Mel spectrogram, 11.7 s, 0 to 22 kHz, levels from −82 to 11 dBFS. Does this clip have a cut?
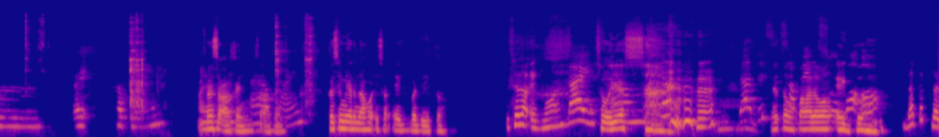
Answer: no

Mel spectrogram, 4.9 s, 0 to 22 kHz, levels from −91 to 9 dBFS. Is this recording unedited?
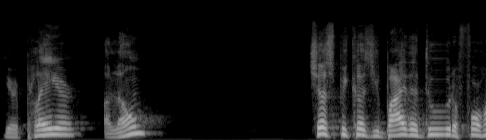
yes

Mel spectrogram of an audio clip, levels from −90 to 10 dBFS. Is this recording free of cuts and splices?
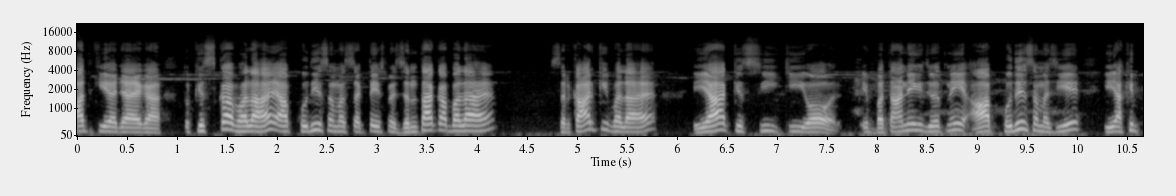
yes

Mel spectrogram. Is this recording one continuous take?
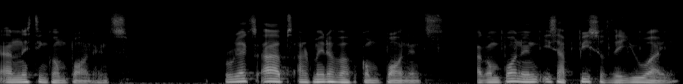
no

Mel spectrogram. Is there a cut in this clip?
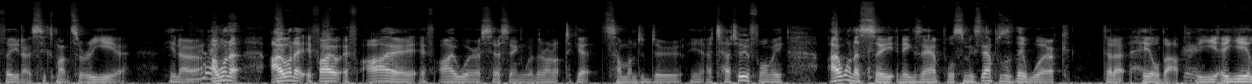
no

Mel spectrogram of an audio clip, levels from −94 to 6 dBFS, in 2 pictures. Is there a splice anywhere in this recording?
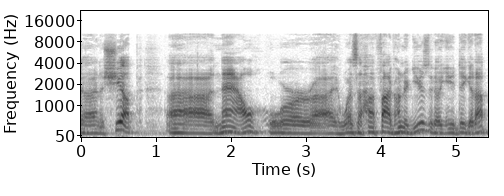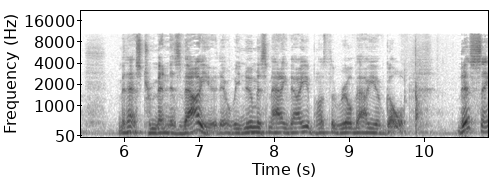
no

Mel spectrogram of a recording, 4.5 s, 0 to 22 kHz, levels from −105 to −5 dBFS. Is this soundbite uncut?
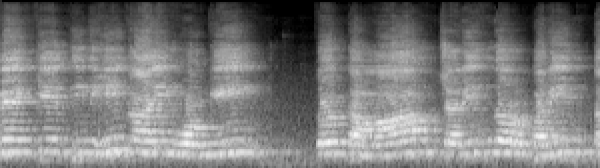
yes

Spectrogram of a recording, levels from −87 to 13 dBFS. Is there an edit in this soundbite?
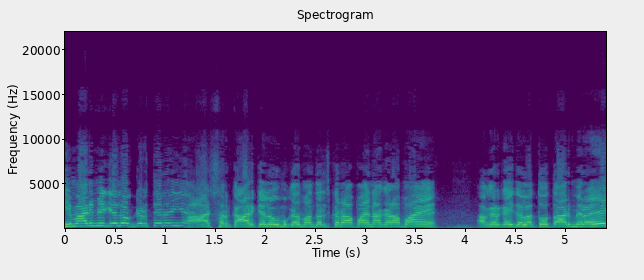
yes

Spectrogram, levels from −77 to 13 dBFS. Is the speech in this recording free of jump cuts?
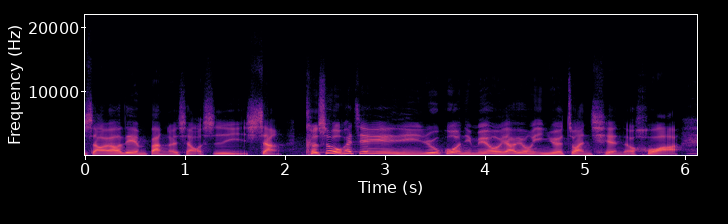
yes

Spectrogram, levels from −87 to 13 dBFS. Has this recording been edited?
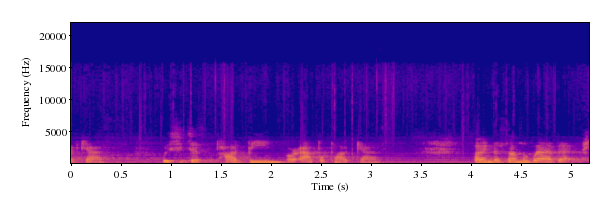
no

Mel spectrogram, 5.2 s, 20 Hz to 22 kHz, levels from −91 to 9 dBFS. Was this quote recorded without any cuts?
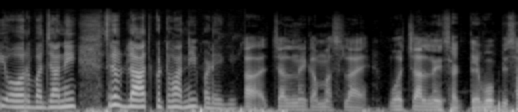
no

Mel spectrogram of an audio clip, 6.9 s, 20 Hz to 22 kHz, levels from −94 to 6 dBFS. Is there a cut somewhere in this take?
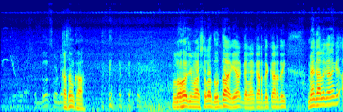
no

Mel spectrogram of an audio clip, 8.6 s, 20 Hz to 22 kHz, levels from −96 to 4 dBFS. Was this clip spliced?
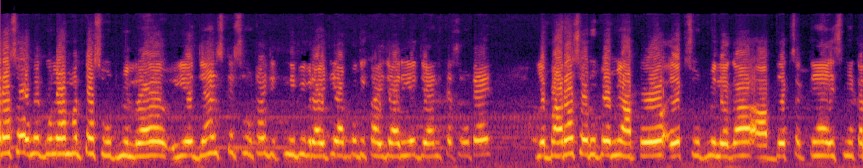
no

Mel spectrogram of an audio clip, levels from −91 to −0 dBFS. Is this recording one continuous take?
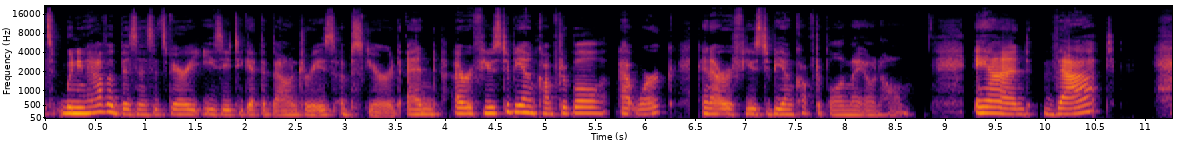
no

